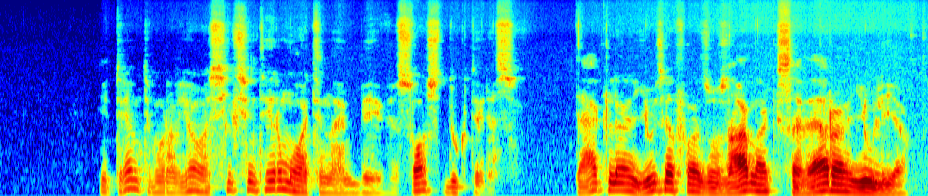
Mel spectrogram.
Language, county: Lithuanian, Vilnius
